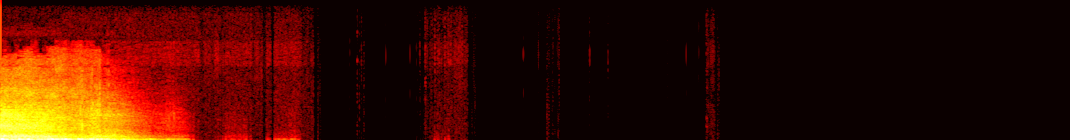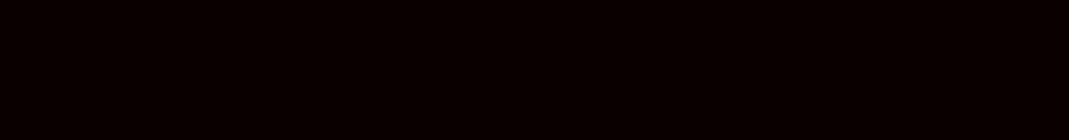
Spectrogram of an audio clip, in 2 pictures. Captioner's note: cheers and applause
